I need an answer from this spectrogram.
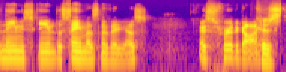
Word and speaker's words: Nvidia: Do you call Novideo or Nvidia? Nvidia. Novidia. I've heard it's supposed to be pronounced Nvidia, but I pronounce it no video cuz American uh bad GPU company.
